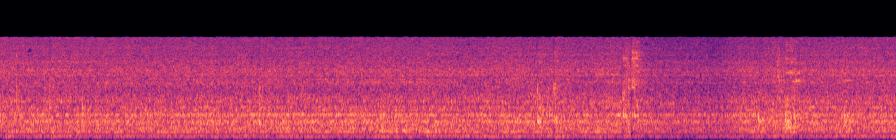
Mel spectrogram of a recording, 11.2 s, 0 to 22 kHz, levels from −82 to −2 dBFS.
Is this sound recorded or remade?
recorded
